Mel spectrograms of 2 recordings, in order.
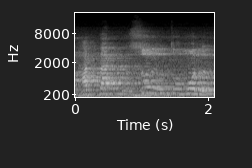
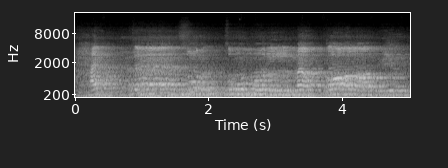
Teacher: Yang kedua, ra pada ayat kedua dibaca tarqiq, dibaca tipis.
